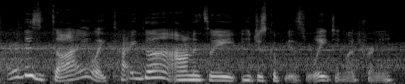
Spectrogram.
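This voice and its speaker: A woman's voice: medium pitch, sing-song, normal speed, vocal fry, noisy background. A woman giving casual, informal playthrough commentary on a game, thinking aloud and often saying "like" as she goes. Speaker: game streamer.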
